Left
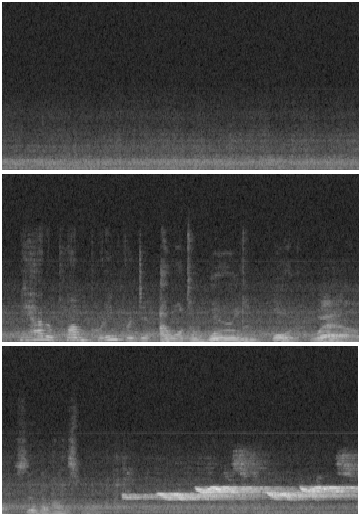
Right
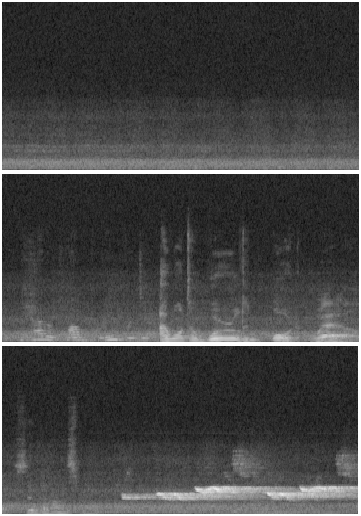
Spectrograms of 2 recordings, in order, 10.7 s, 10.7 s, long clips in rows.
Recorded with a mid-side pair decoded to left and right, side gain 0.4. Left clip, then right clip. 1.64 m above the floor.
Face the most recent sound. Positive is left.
turn(degrees=-55)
